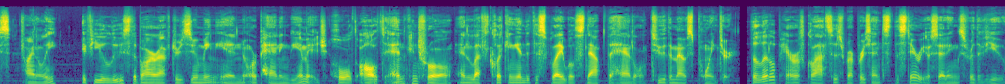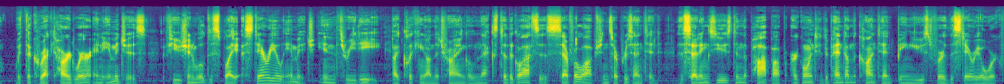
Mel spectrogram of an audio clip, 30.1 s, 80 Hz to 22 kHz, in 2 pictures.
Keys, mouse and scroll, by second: 7.0-11.3 ctrl+alt+drag, 14.4 click.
